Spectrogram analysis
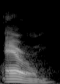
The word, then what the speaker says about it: Arum: I now know it's Arum.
